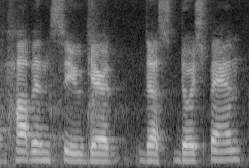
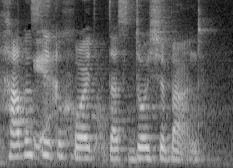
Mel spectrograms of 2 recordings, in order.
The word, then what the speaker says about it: Haben Sie gehört das Deutsche Band: And then we have Haben zu Gerd des Deutschband, which is a horrible pronunciation of everything. – That's not how you pronounce it. It's Haben sie. Have you ever heard the German band? – Haben sie gehört das Deutsche Band. That's how you say that.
